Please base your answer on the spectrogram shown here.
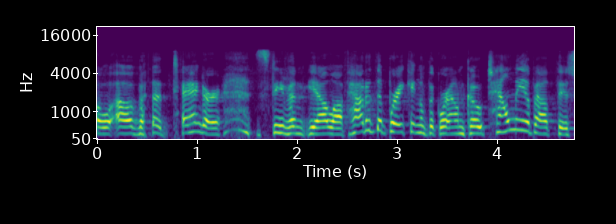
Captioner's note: laughter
